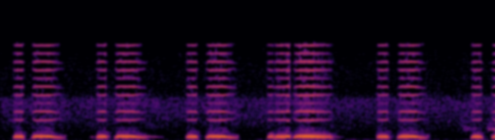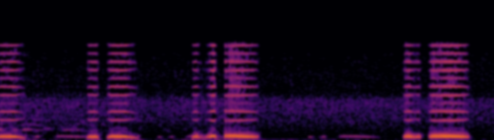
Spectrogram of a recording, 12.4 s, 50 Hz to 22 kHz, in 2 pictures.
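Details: Trapping decoy spotted dove at Mương Điều, Đầm Dơi, Cà Mau, Vietnam, 12 March 2019, giving repeated short-then-long descending coo pairs with a brief pause near the end, and a few soft notes between calls.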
